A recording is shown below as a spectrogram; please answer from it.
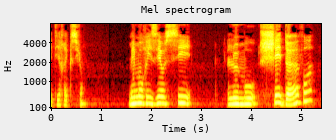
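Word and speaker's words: chef-d'œuvre: mémoriser aussi le mot chef-d'oeuvre dont on ne prononce pas le f finale mais qu'on prononce dans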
